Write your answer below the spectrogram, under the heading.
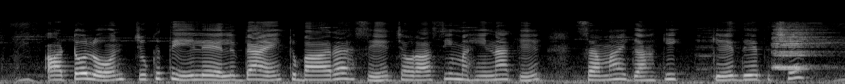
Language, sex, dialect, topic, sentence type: Maithili, female, Bajjika, banking, statement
